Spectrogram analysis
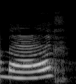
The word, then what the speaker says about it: mer: on dear the sea say la mer not to be confused with la merc which sounds exactly the same actually for the mother okay we'll saw it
